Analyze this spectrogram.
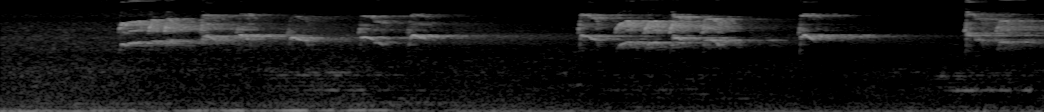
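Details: Caged-style white-eye tutor song with close-set phrases for teaching other birds: high, rapid, chattering twitters in four or five sharp bursts, with steady low background rumble.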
